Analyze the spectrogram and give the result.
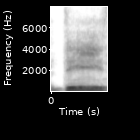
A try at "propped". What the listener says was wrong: It's a T sound, propped, propped.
